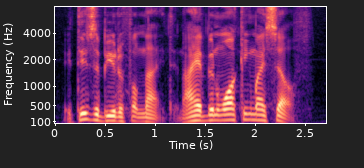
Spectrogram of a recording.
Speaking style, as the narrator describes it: he said

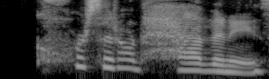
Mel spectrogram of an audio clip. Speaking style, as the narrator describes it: snapped Chloe

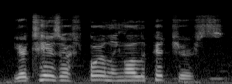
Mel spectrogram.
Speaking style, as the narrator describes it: she cried

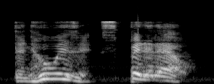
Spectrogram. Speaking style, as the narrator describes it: Finn angrily asks

